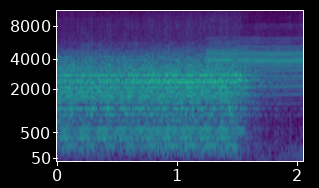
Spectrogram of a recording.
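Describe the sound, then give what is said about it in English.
A doorbell rings at Boston Blackie's apartment with a steady, bright, buzzy tone held for about a second and a half, then it drops to a softer lingering ring. No voices are heard. “As we return to our story, Boston Blackie and Mary Wesley are in Blackie's apartment. And the doorbell rings.”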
